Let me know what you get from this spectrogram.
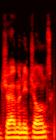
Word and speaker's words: Jermaine Jones: Da muss ich immer daran denken, wie ich damals zwei Kinder sich unterhalten habe und die den immer Germany Jones genannt haben. Das ist auch die korrekte Aussprache, bin ich mir ziemlich ja, sicher.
